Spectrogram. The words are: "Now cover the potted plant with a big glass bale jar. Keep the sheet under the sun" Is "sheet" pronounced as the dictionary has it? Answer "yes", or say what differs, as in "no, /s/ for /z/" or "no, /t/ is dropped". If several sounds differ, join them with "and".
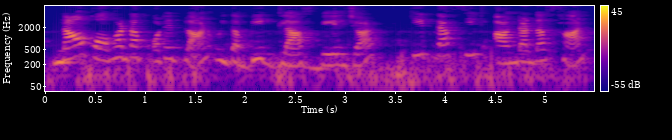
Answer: no, /s/ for /ʃ/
